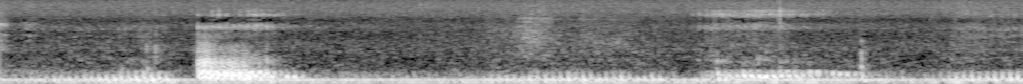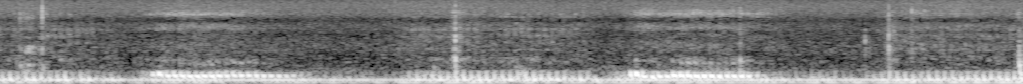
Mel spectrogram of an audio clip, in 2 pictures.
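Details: Gildong, a pet cat living with a man, purring in a way likened to a man's snoring: low rumbling bursts swell roughly every two to three seconds over a steady low electrical hum.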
